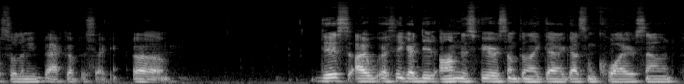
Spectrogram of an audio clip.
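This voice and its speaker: A medium-pitched young man, a rapper and beatmaker, hosts a casual livestream from his home studio. He rambles loosely, chuckles at himself and swears offhandedly.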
